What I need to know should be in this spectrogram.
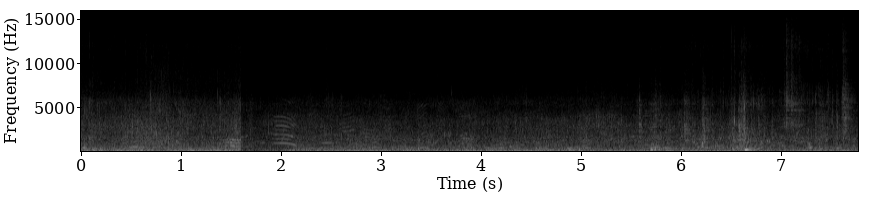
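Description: Water splashes as a scoop digs into shallow water.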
